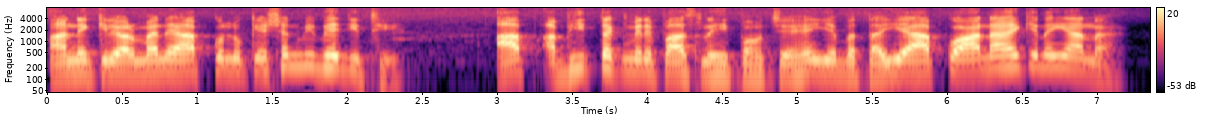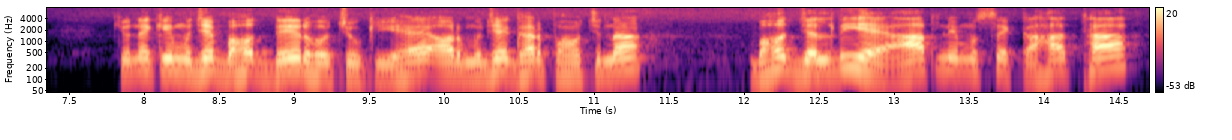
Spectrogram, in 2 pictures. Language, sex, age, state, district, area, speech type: Urdu, male, 45-60, Uttar Pradesh, Lucknow, urban, spontaneous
